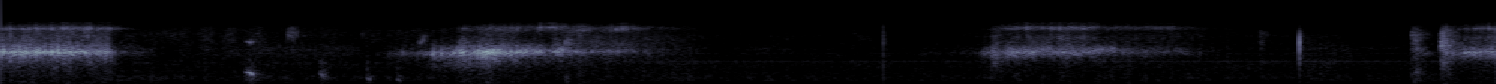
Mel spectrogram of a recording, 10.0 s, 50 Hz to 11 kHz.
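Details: 7-year-old child sleeping soundly and snoring very loudly: three rasping, buzzy inhaled snores at about 20 a minute, with quiet pauses and small clicks between.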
